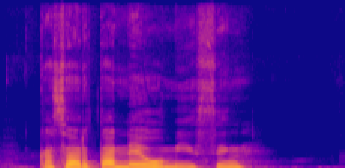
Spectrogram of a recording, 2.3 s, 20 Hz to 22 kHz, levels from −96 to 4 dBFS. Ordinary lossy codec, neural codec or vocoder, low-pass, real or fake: none; none; none; real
